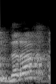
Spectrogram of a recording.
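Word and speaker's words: दरख़्त: हम दरख्त बोलते हैं, जबकि उसका प्रोनाउंस दरख्त है, मिलाकर पढ़ना होता है।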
